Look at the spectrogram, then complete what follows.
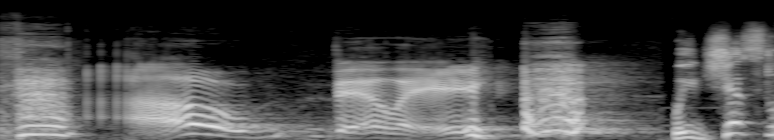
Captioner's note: sobbing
